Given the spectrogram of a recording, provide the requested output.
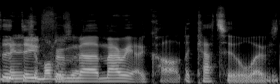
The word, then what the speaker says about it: Lakitu: From Mario Kart, Lakatu or whatever his name is. Well, how do you say Lakitu. that? Yeah. Lakitu.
